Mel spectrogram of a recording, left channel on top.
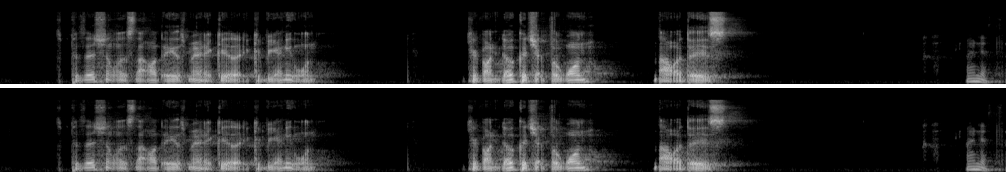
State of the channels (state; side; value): normal; both; correlation 0.95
